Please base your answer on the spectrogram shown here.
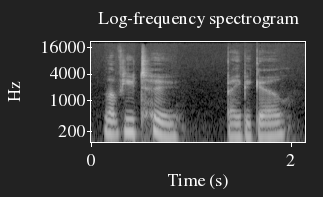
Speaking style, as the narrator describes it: she murmured

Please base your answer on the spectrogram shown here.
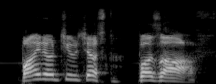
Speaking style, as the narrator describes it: he shouts

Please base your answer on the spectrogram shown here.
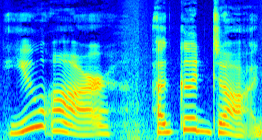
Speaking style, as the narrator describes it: she said slowly

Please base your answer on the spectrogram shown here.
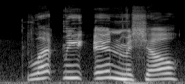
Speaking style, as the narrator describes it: Elle yelled, growing impatient

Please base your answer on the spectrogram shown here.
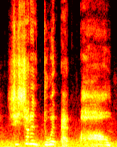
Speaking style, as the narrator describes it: Medina hissed

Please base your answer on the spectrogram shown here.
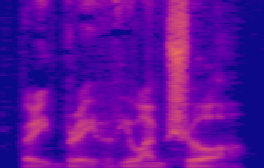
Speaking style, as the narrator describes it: muttered Berens

